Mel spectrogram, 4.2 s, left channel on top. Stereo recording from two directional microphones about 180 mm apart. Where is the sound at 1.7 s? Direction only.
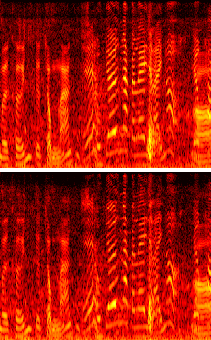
60° right (ahead or behind).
